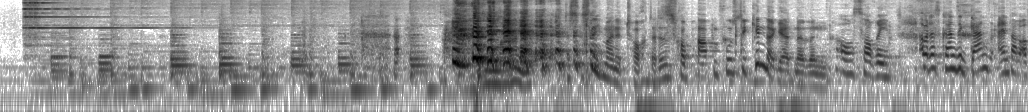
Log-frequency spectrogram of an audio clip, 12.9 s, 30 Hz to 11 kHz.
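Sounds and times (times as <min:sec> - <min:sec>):
doorbell ringing with a repeating melodic chime: 0:00.3 - 0:02.7
laughter: 0:04.6 - 0:07.6, 0:11.8 - 0:12.4
speech: 0:05.1 - 0:06.8, 0:07.6 - 0:12.8.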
